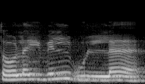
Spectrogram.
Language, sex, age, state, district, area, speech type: Tamil, female, 45-60, Tamil Nadu, Salem, rural, read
